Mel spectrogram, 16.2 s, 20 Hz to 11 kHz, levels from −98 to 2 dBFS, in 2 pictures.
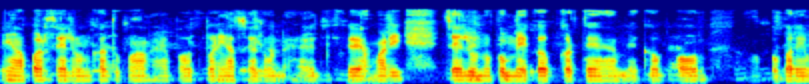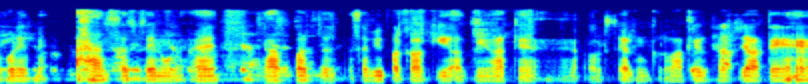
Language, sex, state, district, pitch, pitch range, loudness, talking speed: Hindi, male, Bihar, Kishanganj, 125 Hz, 120-125 Hz, -22 LUFS, 125 wpm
